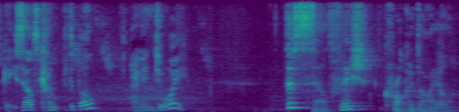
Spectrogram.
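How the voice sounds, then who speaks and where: Slow, low-pitched woman reading to children. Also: creaky, slight background noise. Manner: deliberate, expressive, addressing small children. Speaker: children's story-time reader and teacher. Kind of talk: storybook read-aloud for young children.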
